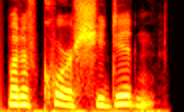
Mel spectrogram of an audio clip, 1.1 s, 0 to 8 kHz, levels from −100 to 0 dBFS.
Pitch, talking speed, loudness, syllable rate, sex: 200 Hz, 260 wpm, -16 LUFS, 6.2 syllables/s, female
